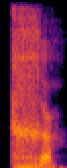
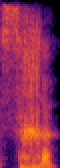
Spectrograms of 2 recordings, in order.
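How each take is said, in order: First: The cluster begins with a hard k sound. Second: The cluster begins with an s sound. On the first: The speaker calls it right. "C suivi par une consonne, c'est le son que" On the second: The speaker calls it wrong. "On dit pas sr"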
